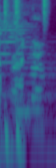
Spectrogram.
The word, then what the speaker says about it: modus operandi: Modus operandi. – Modus operandi.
